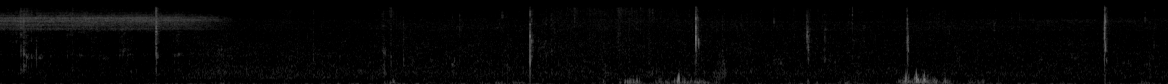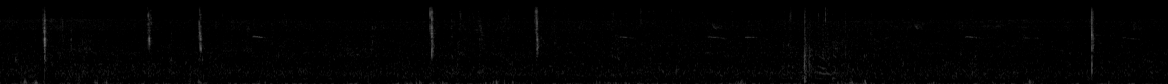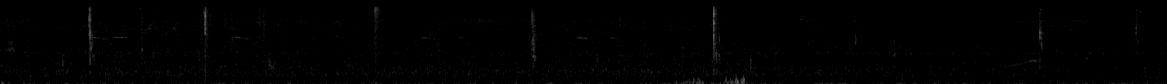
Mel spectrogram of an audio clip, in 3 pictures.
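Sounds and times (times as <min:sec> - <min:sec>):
faint high chirps: 0:00.0 - 0:02.3
faint outdoor hiss: 0:00.0 - 0:35.0
person chewing and smacking: 0:08.0 - 0:08.3.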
